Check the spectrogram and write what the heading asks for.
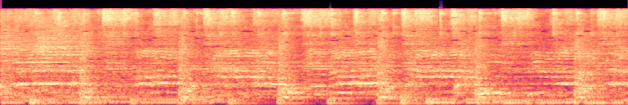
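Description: Live gospel singing by a church praise team, several voices together over instrumental backing with a steady beat.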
